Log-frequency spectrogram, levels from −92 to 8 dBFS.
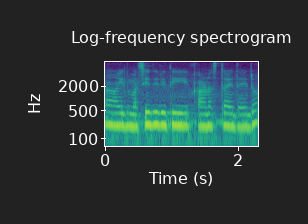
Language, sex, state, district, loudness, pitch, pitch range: Kannada, female, Karnataka, Dakshina Kannada, -14 LUFS, 215 Hz, 205-225 Hz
